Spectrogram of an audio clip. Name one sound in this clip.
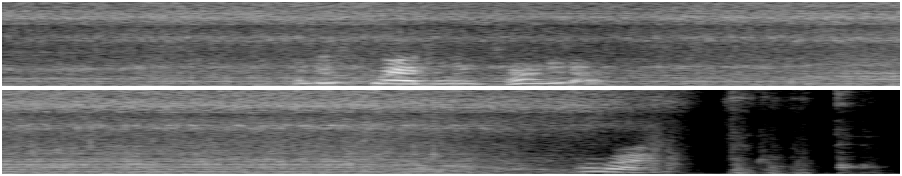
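An electric stand mixer whirs steadily, then winds down and stops.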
